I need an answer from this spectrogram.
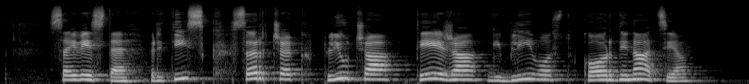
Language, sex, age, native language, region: Slovenian, female, 50-59, Slovenian, Carinthia region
